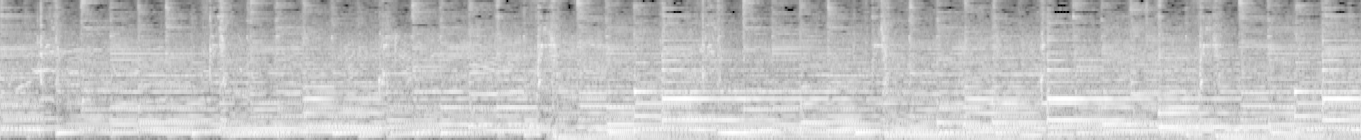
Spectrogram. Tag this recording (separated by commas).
Background music, Music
